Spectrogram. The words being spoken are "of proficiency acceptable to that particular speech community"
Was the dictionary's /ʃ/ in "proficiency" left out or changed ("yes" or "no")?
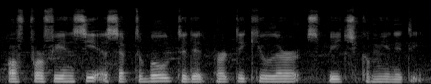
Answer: yes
